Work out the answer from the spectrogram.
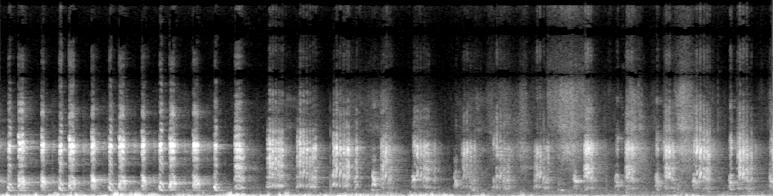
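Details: Female chukar partridge kept for hunting, calling in a rapid series of short repeated notes, about two per second; the first notes carry a ringing high tone, later ones become harsher, broader bursts over low background rumble.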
